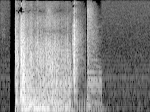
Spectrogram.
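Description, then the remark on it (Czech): A loud explosion bursts in suddenly with a deep rumbling roar, crackles twice more as it trails off, and dies away within about a second, with no voices. “No tak, Počkej, to, to je výbuch.”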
